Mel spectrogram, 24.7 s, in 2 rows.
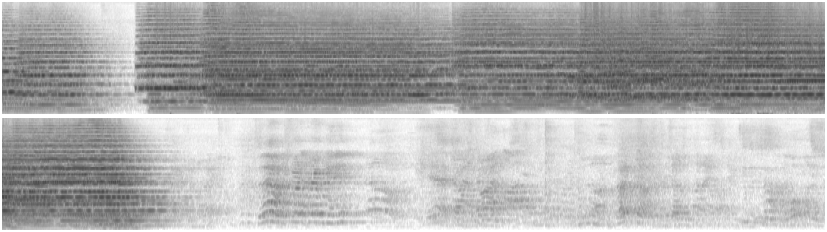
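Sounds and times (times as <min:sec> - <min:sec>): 
brass melody: 0:00.0 - 0:15.2.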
